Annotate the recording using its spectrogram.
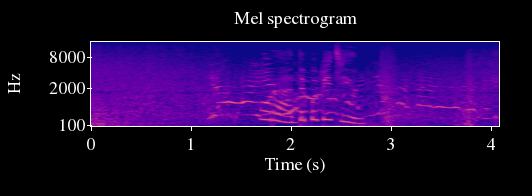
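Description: A body splashes into a pool.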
